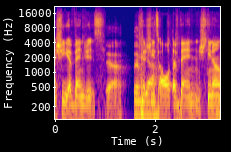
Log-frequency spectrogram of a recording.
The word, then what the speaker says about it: Alt_Avenged: he said I said Alt Avenger. Yeah. And it's Alt Avenged.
